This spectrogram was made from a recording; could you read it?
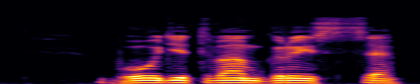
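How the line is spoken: Stern. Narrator (Russian): говорит строго Горкин

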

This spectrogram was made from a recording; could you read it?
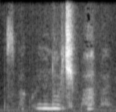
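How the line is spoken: Sobbing young girl. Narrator (Russian): всхлипнула девочка

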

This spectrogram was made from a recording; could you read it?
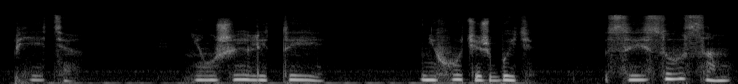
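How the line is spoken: Quiet question. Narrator (Russian): тихо спросила Любочка

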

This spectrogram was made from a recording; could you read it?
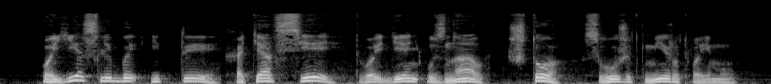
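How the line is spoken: Loud weeping cry. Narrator (Russian): сын этот, горько плача и громко взывая

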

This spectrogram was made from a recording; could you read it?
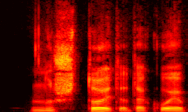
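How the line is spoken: Grumbling. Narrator (Russian): проворчал Ворчун

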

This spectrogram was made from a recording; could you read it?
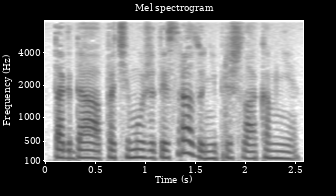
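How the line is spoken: Wry questioning tone. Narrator (Russian): кривым тоном спросил он

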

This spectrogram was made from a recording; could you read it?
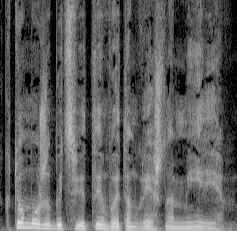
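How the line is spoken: Deep sigh, defensive. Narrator (Russian): глубоко вздохнула она, оправдываясь

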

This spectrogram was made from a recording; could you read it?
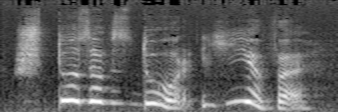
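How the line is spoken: Exclaiming. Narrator (Russian): воскликнула Мари

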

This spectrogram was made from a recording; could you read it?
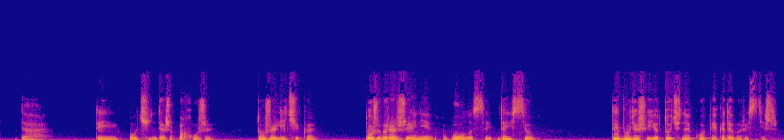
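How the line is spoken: Muttering. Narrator (Russian): он пробормотал

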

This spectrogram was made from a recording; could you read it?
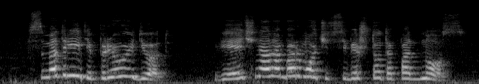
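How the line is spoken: Shout. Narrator (Russian): кто-то из негритянок крикнул

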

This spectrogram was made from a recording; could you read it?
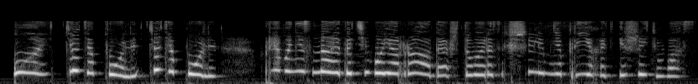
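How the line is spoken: Sobbing. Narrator (Russian): Всхлипывая, говорила она

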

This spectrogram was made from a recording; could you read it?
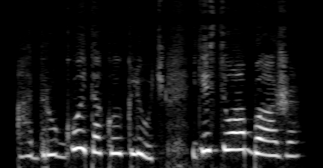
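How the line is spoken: Cried out. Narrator (Russian): вскрикнула Ело

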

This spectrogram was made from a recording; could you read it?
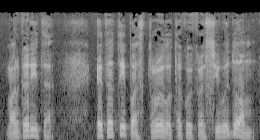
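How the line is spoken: Plain. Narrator (Russian): сказал он

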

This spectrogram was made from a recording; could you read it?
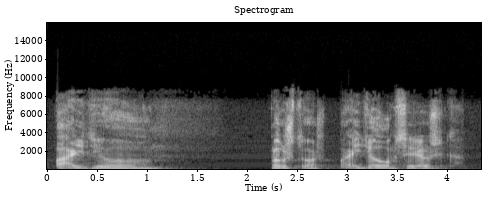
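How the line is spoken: Old man sobbing helplessly. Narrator (Russian): Старик беспомощно всхлипывал

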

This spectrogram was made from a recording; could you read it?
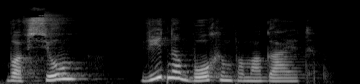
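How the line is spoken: Old woman's pensive sigh. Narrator (Russian): вздохнула задумчиво старушка

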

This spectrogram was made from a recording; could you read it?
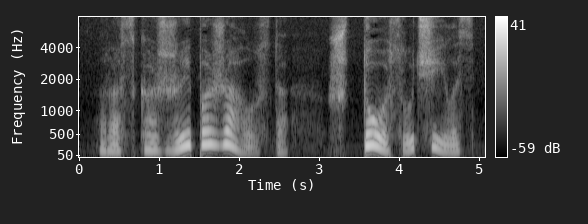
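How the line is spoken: Gentle, calm question. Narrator (Russian): мягко спросил Фридрих, стараясь сохранить спокойствие

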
